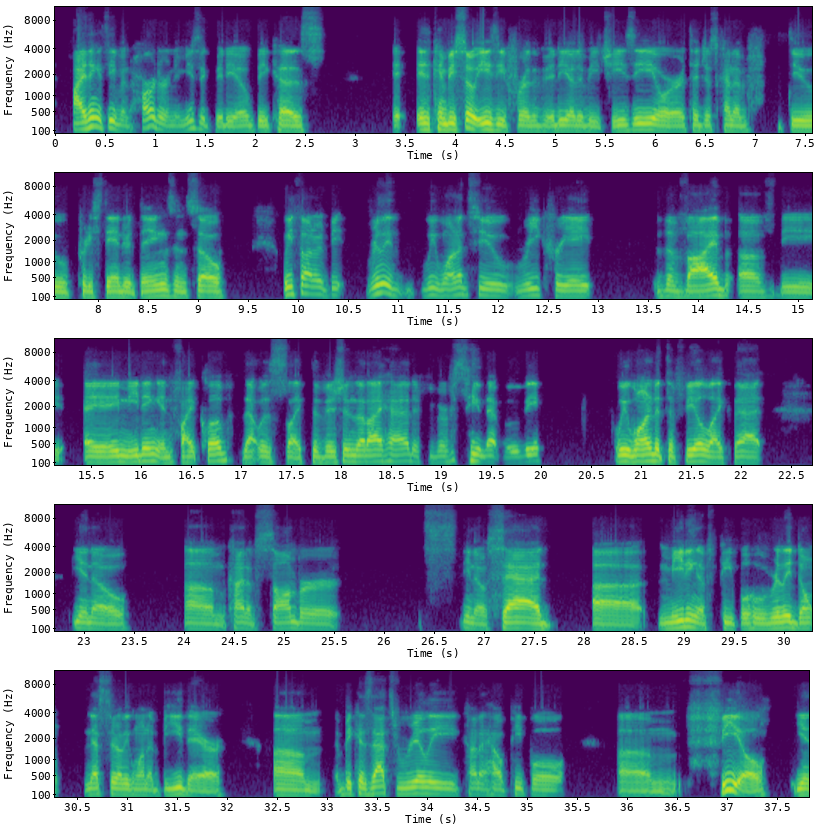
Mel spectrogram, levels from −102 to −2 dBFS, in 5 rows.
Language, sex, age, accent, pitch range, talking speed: English, male, 20-39, American, 100-120 Hz, 165 wpm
